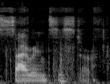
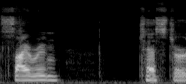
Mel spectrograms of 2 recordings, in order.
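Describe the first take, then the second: First: The name ends sounding like 'sister'. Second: The name ends sounding like 'chester'. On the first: The speaker calls it right. "but it's Siren Sister" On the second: The speaker calls it wrong. "is what it looks like"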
